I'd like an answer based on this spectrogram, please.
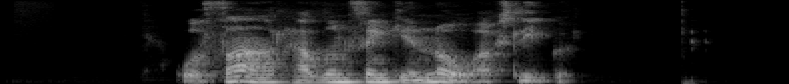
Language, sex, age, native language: Icelandic, male, 20-29, Icelandic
